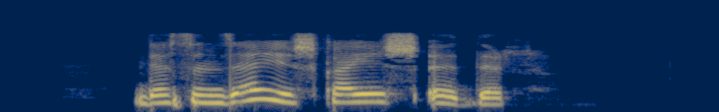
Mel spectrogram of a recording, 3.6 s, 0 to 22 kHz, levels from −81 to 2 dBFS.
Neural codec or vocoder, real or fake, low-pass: none; real; 7.2 kHz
